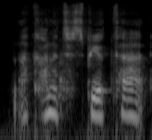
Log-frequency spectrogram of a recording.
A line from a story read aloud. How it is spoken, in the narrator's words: Stiles laughed softly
